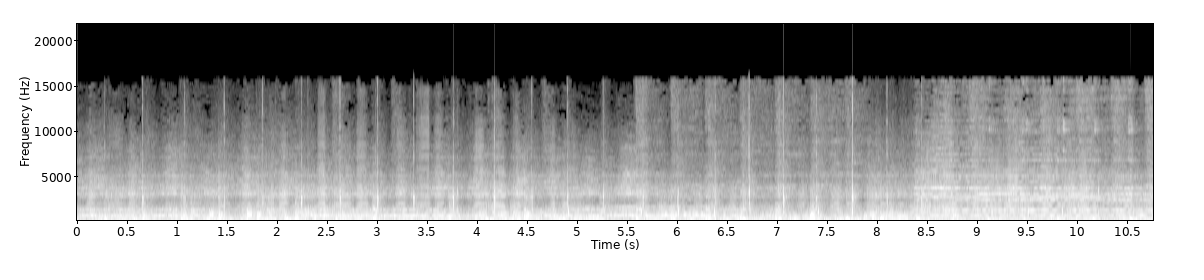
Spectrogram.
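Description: A street brass band of saxophones, trumpets and sousaphones playing a tune live, with steady percussion strokes under the horns. About eight and a half seconds in, brighter high horn notes come in.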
